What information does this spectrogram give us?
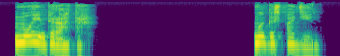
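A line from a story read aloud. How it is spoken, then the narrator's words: Slightly hoarse. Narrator (Russian): Чуть охрипшим уже от часа разговоров голосом произнесла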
